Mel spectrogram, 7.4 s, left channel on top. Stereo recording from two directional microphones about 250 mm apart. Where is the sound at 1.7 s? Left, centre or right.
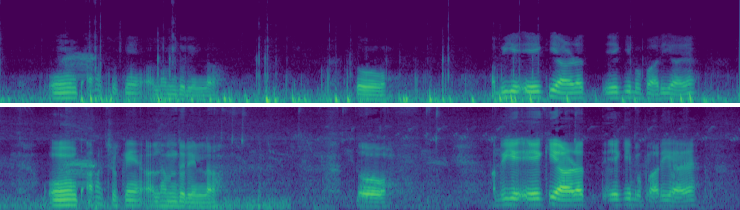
Right.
